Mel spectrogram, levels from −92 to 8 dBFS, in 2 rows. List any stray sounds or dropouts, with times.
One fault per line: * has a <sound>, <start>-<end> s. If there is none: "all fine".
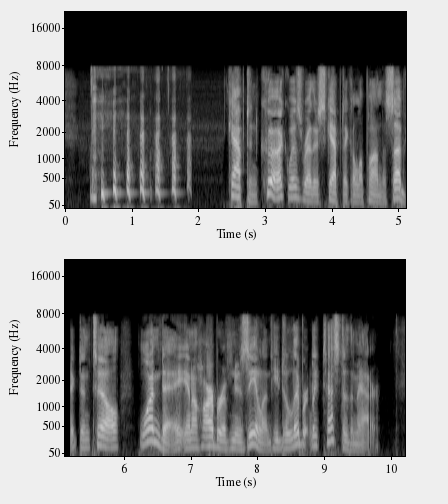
* has a laugh, 0.4-1.9 s
* has a dropout, 5.1-5.2 s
